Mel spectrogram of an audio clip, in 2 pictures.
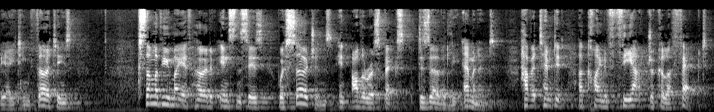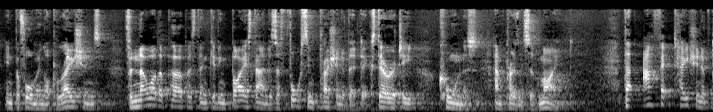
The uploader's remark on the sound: Paper given at the symposium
